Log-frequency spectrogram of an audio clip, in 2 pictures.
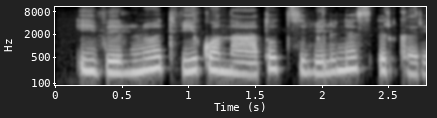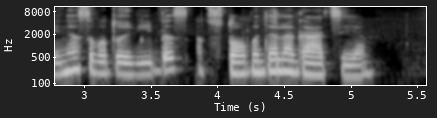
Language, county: Lithuanian, Klaipėda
